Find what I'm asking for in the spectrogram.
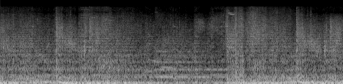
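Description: A line gun in Dead Space 3 fires heavy, booming shots amid a dense, continuous mechanical clamor of combat, the blasts loud and close with no clear gaps between them.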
